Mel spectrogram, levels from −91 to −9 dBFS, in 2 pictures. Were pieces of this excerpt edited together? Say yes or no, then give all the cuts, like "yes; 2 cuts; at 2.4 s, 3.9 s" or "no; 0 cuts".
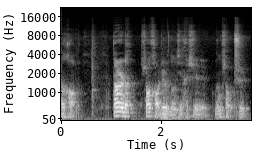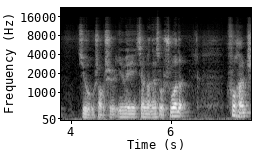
no; 0 cuts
